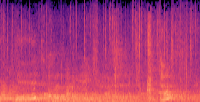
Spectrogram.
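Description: Beagles yelping and barking in excited play, with short rising calls about half a second in and again near the end, and a few sharp clicks between.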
